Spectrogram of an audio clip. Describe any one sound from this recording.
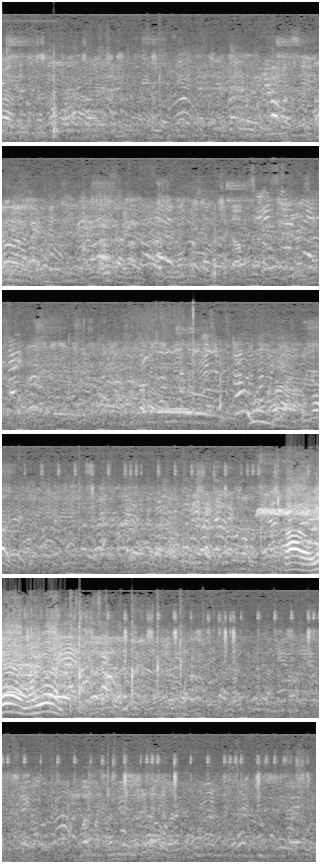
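Young men shout to each other outdoors, some distance off.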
